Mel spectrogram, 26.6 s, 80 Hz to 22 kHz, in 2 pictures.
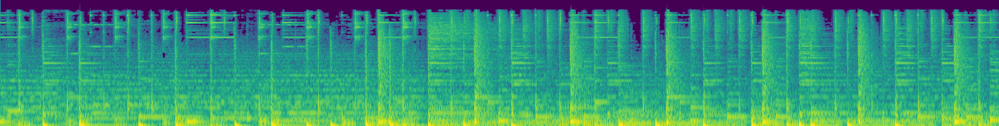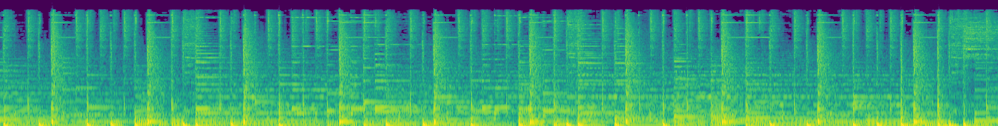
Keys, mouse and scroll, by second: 2.3-3.5 middle drag, 6.0 middle click, 6.5 right click, 7.0 middle click, 7.2 middle click, 10.4 click, 12.3-13.8 middle drag, 13.8-16.6 drag, 17.0-19.4 middle drag, 19.4-22.2 drag, 22.2 middle click, 25.4 middle click.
